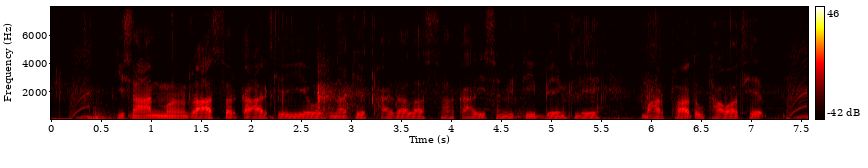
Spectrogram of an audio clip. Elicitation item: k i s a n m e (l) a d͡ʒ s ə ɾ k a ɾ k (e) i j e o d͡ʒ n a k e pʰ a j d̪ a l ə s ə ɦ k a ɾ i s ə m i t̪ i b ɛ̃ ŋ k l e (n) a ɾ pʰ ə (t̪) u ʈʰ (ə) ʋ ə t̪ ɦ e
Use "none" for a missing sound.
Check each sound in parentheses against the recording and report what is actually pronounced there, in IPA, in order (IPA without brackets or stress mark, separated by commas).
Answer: ɾ, e, m, t̪, a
